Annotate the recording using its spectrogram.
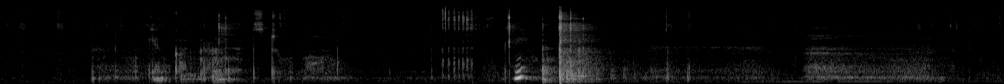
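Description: Hands rubbing and pressing athletic tape wrapped on a dog's ear, an irregular crackly rustling for a few seconds. About five seconds in there is a short, louder rasping sound.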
